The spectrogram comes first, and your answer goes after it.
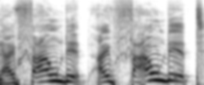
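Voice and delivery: put-on overjoyed whooping shout, high and drawn out. Telling a story of a woman who finds her coin, imitating excited yelling. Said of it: "bounds out of her little house yelling".

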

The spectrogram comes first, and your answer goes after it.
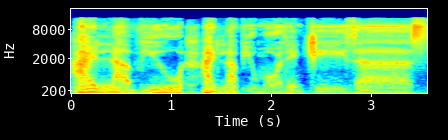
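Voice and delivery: whispered, breathy, creepy devil voice. Showing how the actor playing Lucifer talks, do Viggo Mortensen's creepy Lucifer voice. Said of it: "the way he talks like this".

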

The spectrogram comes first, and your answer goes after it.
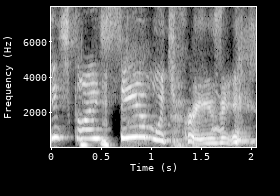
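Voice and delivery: high, slow, silly put-on voice. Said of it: "we always go".

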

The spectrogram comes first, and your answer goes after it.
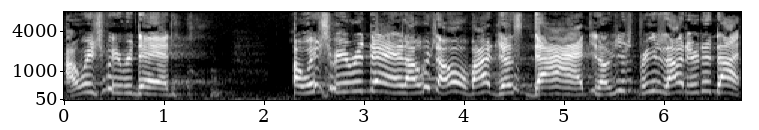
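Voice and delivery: put-on griping whine. Retelling the people's complaints in the desert: imitating whining. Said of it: "whining and bellyaching like there was no tomorrow".

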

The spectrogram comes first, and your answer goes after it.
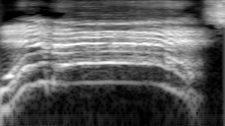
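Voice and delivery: very high, shrill, drawn-out screaming yell. Voicing a character turning back and firing: yelling at the top of lungs. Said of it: "I turn around yelling my head off".

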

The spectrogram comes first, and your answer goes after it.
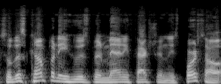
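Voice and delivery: plain

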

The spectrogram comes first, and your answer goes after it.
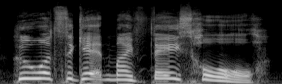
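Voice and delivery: put-on very high, slow, drawn-out little-kid holler. Retelling being woken by a three-year-old: imitating a child yelling. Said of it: "you hear your three-year-old yell from the other room".

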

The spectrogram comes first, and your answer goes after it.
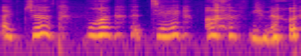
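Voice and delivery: put-on loud, high sobbing wail, very slow, drawn-out. Retelling being told to take the day off, acting out past self bawling. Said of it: "I'm like bawling".

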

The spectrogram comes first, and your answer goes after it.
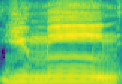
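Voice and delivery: voice full of total disgust and scorn. Retelling what she said to the speaker, imitating a disgusted voice. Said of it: "she says this with a total disgust in her voice".

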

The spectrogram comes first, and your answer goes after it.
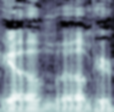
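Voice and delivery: put-on bored, flat, monotone voice. Mocking the movie's performance of Ben Grimm, imitating Ben Grimm's bored monotone. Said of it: "He is like just monotone throughout the whole thing".

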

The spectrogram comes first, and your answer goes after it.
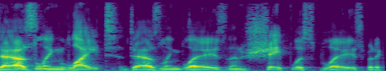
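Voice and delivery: plain reading voice

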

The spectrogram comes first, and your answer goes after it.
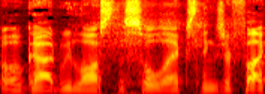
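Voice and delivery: mock grave, deadly serious tone. Retelling characters standing in a room, imitating characters being deadly serious. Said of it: "they're all just standing and they're all deadly serious".

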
